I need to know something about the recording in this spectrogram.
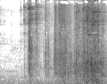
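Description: Loose steel hand tools clinking and rattling against each other as a hand rummages among wrenches and ratchets in a cardboard box. The clatter starts about half a second in, after a brief hush.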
